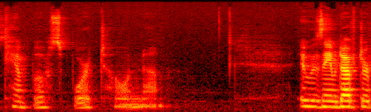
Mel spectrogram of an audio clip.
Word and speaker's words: Camposportoanum: And then it is a philodendron, and the species Camposportum. It's Camposportoanum.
